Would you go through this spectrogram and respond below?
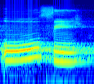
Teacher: ini dinamakan dengan Mad Thobi'i dibacanya panjang 2 harokat saja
